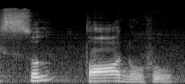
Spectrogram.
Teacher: سبق سناتے ہوئے 1-2 کالر نے سین کو پر پڑھا تھا، تو سین کو باریک پڑھیں گے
